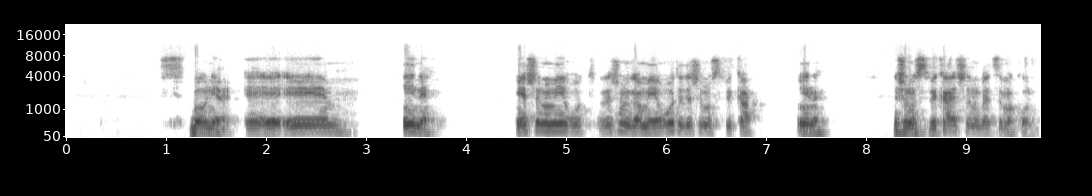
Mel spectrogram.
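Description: A man speaks calmly into a microphone, as if over an online call.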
